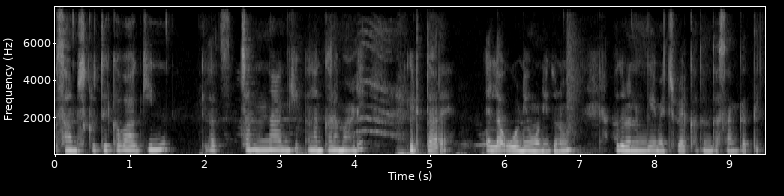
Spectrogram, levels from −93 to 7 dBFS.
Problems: background sounds at intervals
